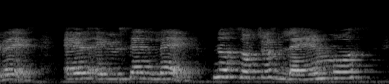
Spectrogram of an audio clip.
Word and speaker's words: lees: Okay, yo leo, tú lees. Hay que practicar esta pronunciación. Lees. There's two E's in there, lees.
